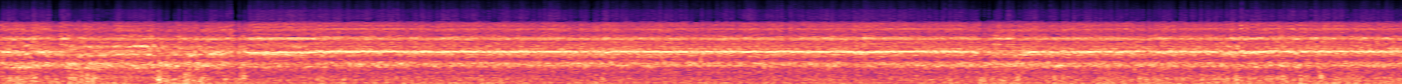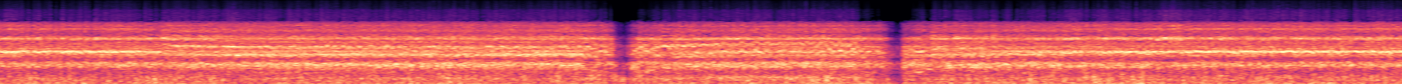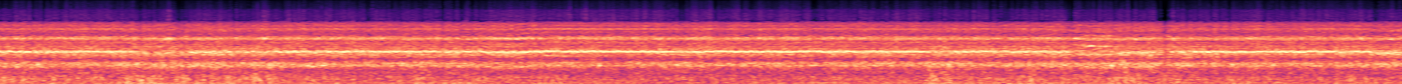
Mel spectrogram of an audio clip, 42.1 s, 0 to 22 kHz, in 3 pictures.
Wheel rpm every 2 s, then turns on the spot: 230, 220, 230, 230, 230, 230, 230, 230, 210, 210, 150, 160, 200, 230, 230, 230, 230, 230, 230, 230, 230.
none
